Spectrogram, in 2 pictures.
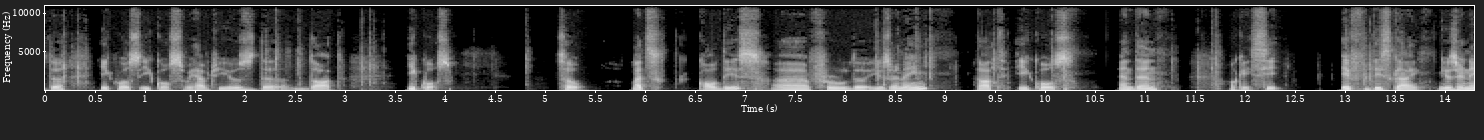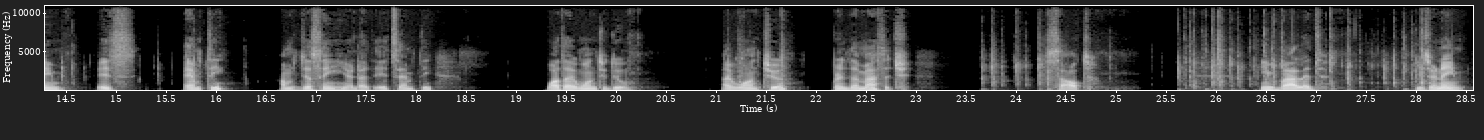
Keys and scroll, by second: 8.6 Return, 24.2 Tab, 28.2 Tab.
